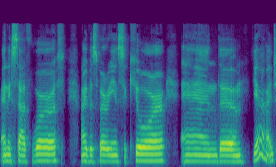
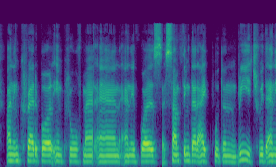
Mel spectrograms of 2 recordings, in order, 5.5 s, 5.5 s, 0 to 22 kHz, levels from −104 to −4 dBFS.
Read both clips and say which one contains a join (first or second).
second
